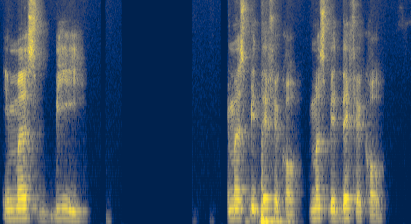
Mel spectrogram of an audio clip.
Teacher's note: you have elision of the T because you have bilabial, so it becomes, it must be difficult, it must be difficult, right?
